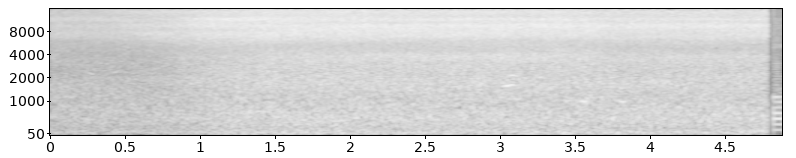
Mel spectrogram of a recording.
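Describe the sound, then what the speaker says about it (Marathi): Rainy-season waterfall at Wandre near Mumbai, a loud, steady roar of rushing water that swells slightly and then holds constant. "हा मित्रांनो, एक नंबर वॉटरफॉल."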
